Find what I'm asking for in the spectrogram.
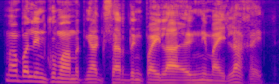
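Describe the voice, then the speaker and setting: A man's voice: on the low side, animated, fast, no room sound, studio quality, natural voice. A man with an Ilocano accent playing an exasperated, teasing countryman in a comedy-drama. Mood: exasperated, resigned.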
